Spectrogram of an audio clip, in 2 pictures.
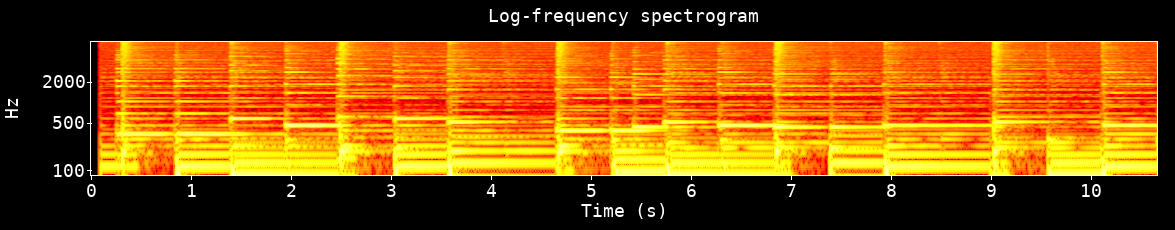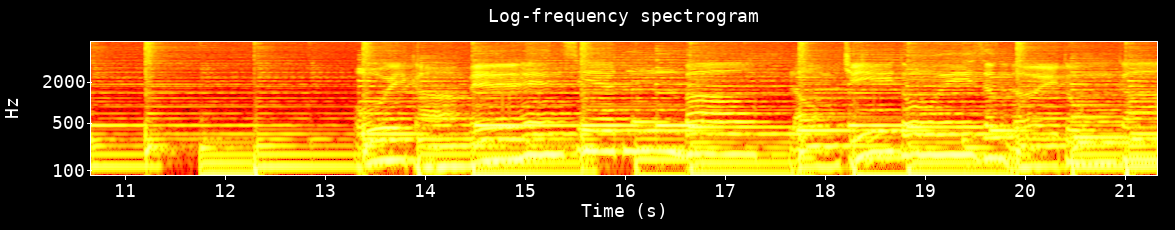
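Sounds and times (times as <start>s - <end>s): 
bass: 0.0s - 21.3s.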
